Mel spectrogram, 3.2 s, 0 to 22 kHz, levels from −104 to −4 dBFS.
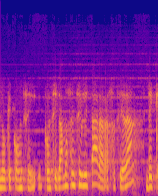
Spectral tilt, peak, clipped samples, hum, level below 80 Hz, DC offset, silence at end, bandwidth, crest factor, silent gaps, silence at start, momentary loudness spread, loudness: -7.5 dB/octave; -10 dBFS; under 0.1%; none; -62 dBFS; under 0.1%; 0 s; 7.6 kHz; 14 dB; none; 0 s; 5 LU; -24 LUFS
